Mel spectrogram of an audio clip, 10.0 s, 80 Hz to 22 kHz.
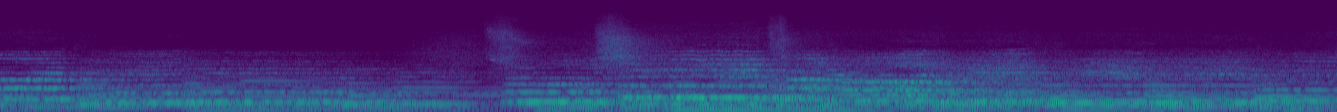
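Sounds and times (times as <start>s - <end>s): mixed choir singing: 0.0s - 3.0s, 3.6s - 10.0s.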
